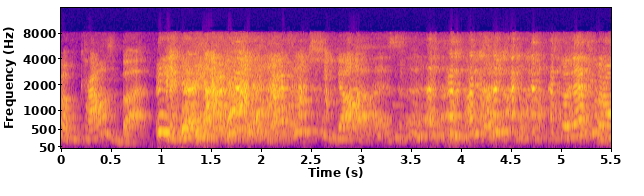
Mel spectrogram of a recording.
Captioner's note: laughter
